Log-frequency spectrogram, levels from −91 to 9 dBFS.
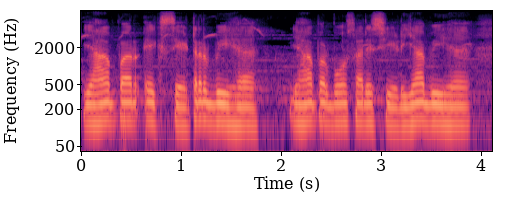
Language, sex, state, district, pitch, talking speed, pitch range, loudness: Hindi, male, Jharkhand, Palamu, 120 Hz, 190 wpm, 115-130 Hz, -17 LUFS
